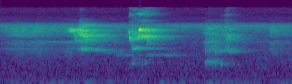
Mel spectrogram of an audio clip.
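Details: Three rough squawks from a red lory in quick succession, each harsh and shrill, about half a second apart.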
